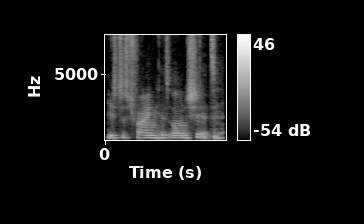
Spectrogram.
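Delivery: hammed-up German accent, drawn-out punchline; bad German accent. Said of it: "I'm gonna butcher his accent right now".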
